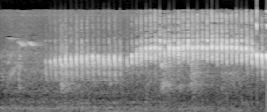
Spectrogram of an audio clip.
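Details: A one-year-old German Roller-split canary produces a fast pulsed rolling trill that gradually climbs in pitch and grows louder.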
